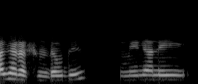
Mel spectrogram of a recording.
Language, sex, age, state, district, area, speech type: Bodo, female, 45-60, Assam, Baksa, rural, conversation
